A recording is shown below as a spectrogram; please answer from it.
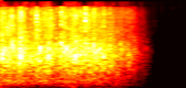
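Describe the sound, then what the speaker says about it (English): Audience applause for a general at a Future of War conference, a dense burst of clapping that holds steady and then stops abruptly. "Round of applause for the general,"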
